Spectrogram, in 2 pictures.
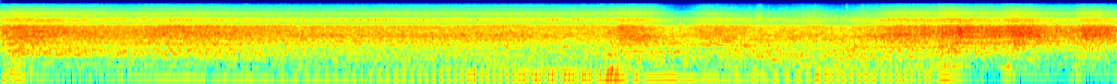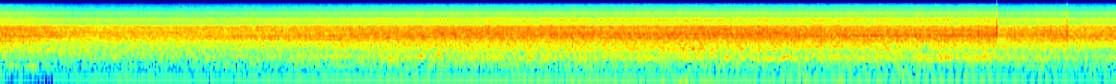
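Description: Four-cylinder petrol engine of an off-road vehicle running with the hood open, blipped up in revs a few times in the first half, then settling to a steady idle.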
